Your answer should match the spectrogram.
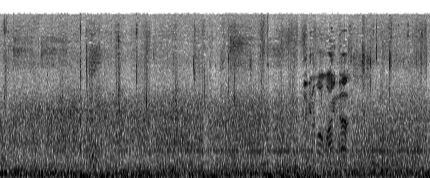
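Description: Loud, steady low rumbling noise throughout, with a faint steady hum from about three seconds in and brief voices around six to seven seconds in.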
